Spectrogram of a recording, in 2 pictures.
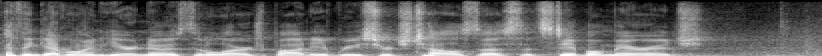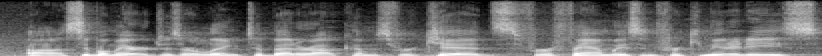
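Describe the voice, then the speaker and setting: A man speaks at a very fast pace. His intonation stays fairly even. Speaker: panel moderator. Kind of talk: moderator introduction. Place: hall.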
